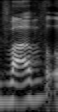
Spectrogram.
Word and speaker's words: Veuve: Oh, V-E-U-V-E. I still don't know how to say that. – Clico or whatever. – Yeah, you pronounce it Vuv like love.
